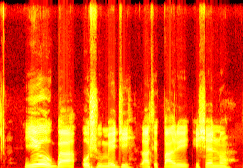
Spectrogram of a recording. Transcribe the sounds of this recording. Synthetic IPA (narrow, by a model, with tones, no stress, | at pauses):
ji˨˦o˦˨ɡ͡ba˨˦o˧ʃu˨me˨˦d͡ʒi˦˨la˦ti˧k͡pa˧ɾe˧i˦˨ʃɛ˦nãː˦˨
